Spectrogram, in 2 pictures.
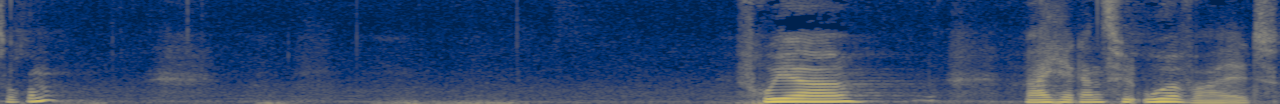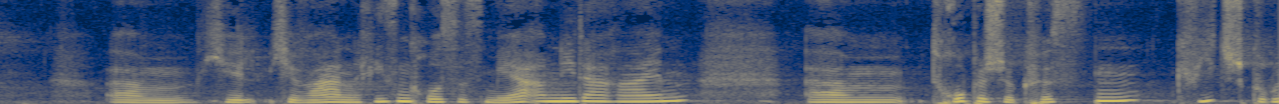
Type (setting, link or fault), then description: setting, busy venue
